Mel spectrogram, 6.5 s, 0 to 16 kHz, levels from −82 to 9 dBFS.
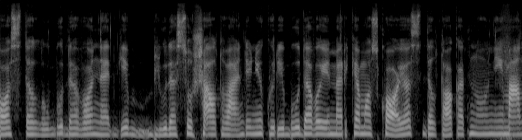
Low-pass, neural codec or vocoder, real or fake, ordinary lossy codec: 14.4 kHz; none; real; AAC, 96 kbps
